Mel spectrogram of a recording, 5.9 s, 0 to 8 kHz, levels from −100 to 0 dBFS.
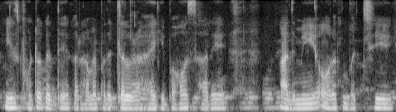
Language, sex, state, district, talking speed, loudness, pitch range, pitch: Hindi, male, Bihar, Patna, 150 wpm, -20 LUFS, 115-125 Hz, 120 Hz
